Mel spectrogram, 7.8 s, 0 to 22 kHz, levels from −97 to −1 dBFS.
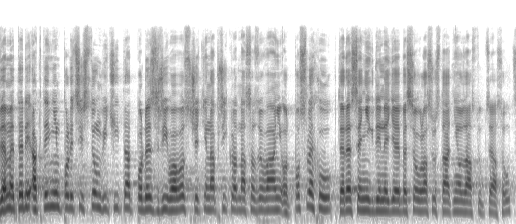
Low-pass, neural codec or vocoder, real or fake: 14.4 kHz; none; real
